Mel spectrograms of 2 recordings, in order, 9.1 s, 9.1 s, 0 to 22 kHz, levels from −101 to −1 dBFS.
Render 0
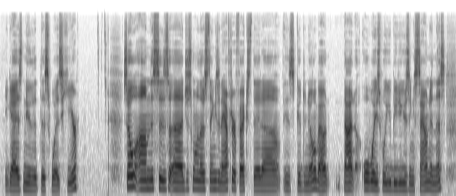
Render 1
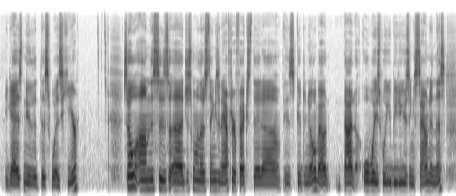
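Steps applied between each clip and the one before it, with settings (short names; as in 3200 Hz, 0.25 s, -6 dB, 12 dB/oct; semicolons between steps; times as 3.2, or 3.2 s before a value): steep high-pass 190 Hz 72 dB/oct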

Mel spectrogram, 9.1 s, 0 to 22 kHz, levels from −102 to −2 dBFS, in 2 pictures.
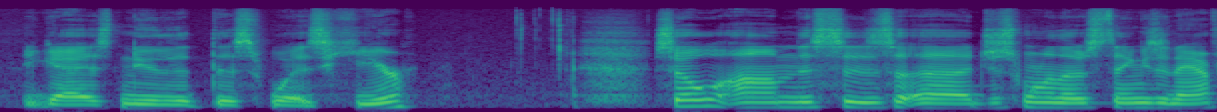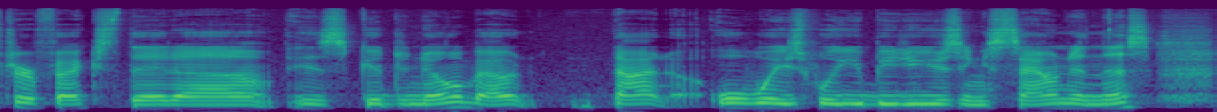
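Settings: low shelf 180 Hz -9.5 dB; compressor 10:1, threshold -26 dBFS, peak gain reduction 12 dB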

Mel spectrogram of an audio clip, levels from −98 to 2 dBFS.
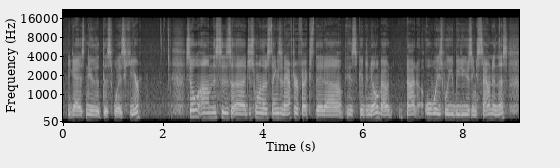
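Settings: per-bin compression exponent 0.6; gain -1 dB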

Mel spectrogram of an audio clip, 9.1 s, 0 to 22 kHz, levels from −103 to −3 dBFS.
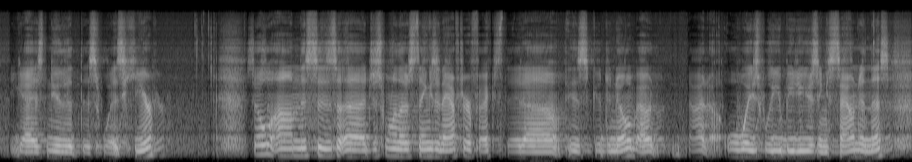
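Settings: echo 0.127 s -15.5 dB; attack slew limiter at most 120 dB/s; gain -7 dB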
